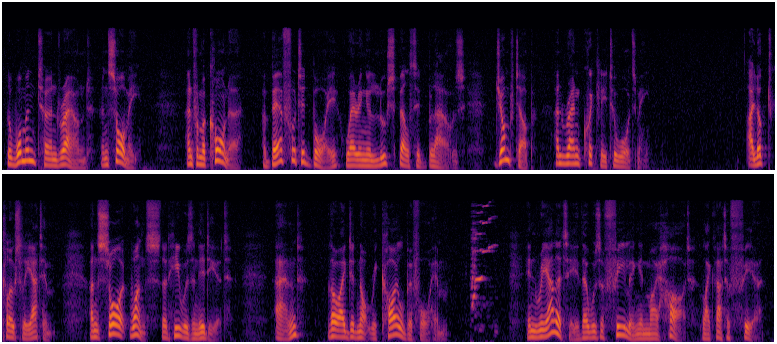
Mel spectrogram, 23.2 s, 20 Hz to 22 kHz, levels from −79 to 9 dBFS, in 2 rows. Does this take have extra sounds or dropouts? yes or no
yes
